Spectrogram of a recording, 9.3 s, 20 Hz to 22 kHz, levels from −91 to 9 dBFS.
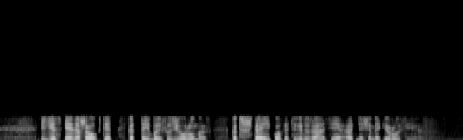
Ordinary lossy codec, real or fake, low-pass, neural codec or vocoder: Opus, 16 kbps; fake; 3.6 kHz; codec, 44.1 kHz, 7.8 kbps, DAC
